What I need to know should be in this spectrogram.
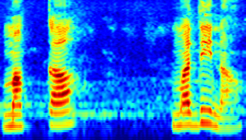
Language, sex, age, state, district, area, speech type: Bengali, female, 18-30, West Bengal, Howrah, urban, spontaneous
